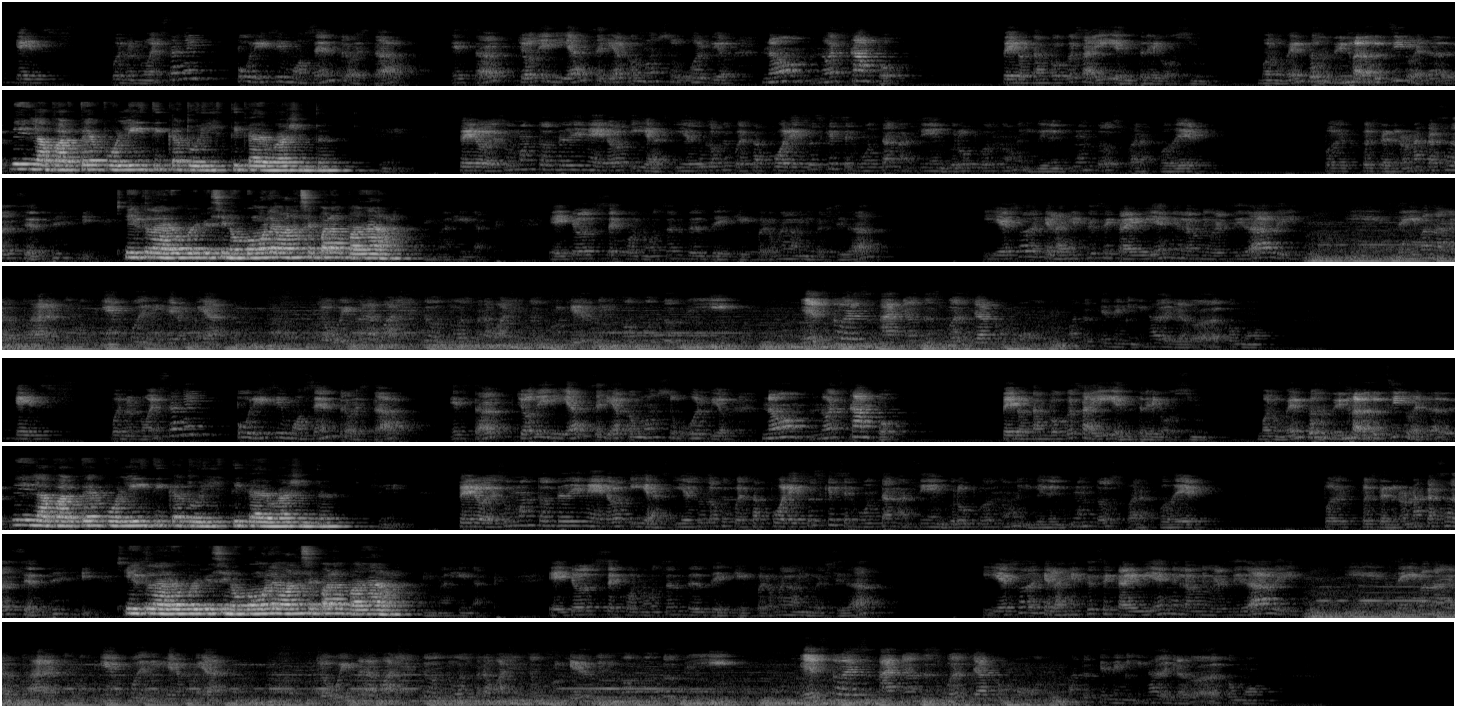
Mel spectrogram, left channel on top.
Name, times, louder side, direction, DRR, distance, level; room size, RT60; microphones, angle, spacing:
voice 1, 0.1-0.7 1.1-1.9 2.3-4.0 4.5-8.9 10.0-12.0 12.6-14.8 18.2-18.5 19.1-26.5 27.7-31.0 33.3-33.8 34.2-37.8 38.9-46.1 46.3-50.9 51.6-54.0 54.2-56.2, right 2 dB, 55° right, -5 dB, 0.5 m, -40 dB
voice 2, 14.6-17.9 30.3-33.0, right 1 dB, 40° left, -2 dB, 0.5 m, -25 dB
sound 1, 42.0-54.2, equal, 15° right, 0.8 m, -42 dB
2.5 x 2.2 x 2.6 m, 0.83 s
head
